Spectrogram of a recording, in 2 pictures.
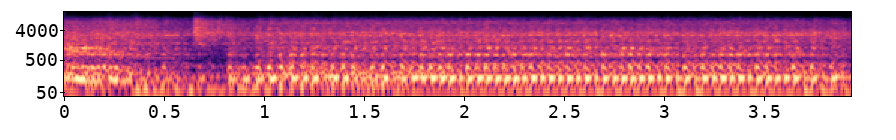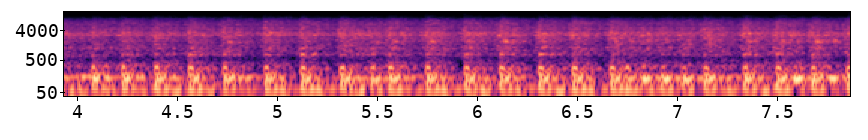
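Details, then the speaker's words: Yamaha YFZ450 (about 2006) first start after clearing a plugged fuel line: single-cylinder thumping at fairly steady, slightly uneven idle, no knocks or rattles; running, though carburetor likely not 100% and needs tuning. "well you have it guys she's running good i gotta fine tune it i don't think the carburetor is 100 on this thing"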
